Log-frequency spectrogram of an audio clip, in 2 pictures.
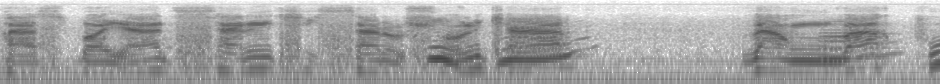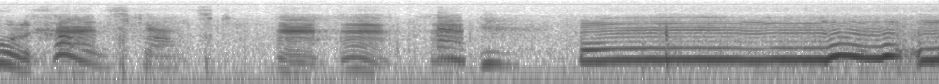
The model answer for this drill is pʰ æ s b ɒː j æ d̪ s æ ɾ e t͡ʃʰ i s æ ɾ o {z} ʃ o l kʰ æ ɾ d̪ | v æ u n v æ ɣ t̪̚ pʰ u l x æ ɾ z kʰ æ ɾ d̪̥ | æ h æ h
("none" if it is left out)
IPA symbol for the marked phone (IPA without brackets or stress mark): none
